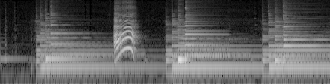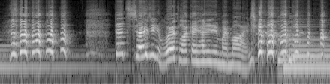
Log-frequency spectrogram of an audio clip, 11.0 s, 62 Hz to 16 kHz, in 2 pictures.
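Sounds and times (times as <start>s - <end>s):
ukulele strumming chords: 0.0s - 7.4s, 9.8s - 11.0s
person giggling: 5.6s - 6.8s, 9.7s - 11.0s.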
